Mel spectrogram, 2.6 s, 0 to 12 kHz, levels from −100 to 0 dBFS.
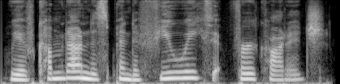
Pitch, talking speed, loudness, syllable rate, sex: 220 Hz, 280 wpm, -17 LUFS, 6.0 syllables/s, female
